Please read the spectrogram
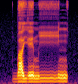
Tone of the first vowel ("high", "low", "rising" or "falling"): high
